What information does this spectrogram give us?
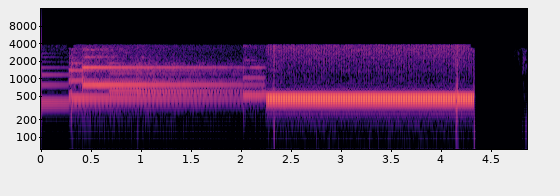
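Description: Telephone line tones during a call transfer: a chord of steady tones gives way to a louder, single sustained tone that cuts off abruptly, with no talking.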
